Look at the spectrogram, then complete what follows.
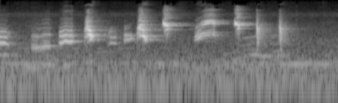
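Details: Rich Long-tailed shrike song meant to coax silent shrikes into singing: a quick medley of whistled slurs, squeaky notes and sharp chips, recorded indoors at a home in a busy neighbourhood.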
